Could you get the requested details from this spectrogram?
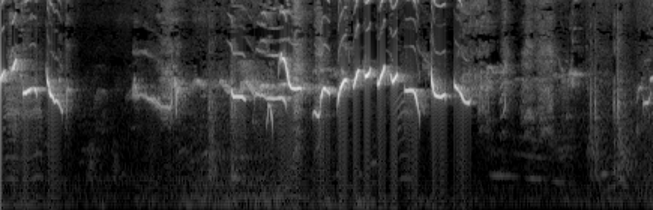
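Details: Male prinia in full song for a training recording: a short opening phrase, a pause, then a long run of swooping, wavering whistles at fairly steady pitch that fades into quiet background chirps.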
